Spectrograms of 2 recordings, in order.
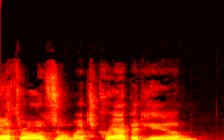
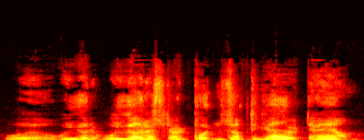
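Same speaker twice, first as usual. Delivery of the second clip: put-on higher voice, urgent; imitated wrestler; 4 semitones higher than usual. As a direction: imitate a worked-up wrestling partner. Impression of Savage reacting, retold.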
